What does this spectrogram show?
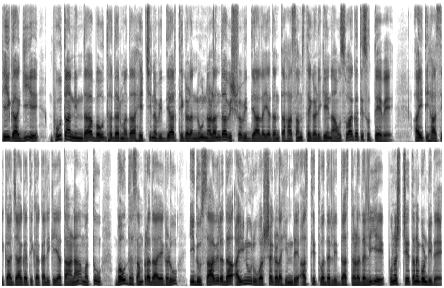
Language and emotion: Kannada, neutral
